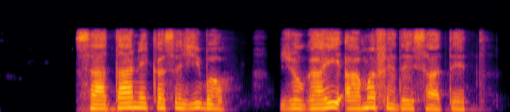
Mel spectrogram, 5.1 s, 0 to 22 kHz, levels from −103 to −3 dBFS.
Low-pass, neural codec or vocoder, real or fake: 7.2 kHz; codec, 16 kHz, 4 kbps, X-Codec, WavLM features, trained on Multilingual LibriSpeech; fake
